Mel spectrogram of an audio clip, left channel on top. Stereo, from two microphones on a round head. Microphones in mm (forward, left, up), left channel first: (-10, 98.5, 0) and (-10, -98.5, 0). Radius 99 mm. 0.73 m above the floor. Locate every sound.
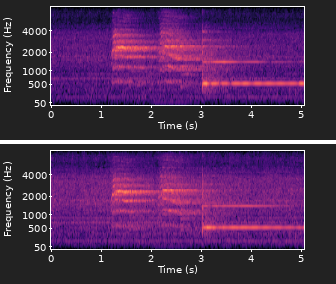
1.2 s a cat meowing: 55° right (ahead or behind), 3.5 m; by 2.7 s 80° right, 4.5 m
3.0 s a clink: 45° right (ahead or behind), 1.7 m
